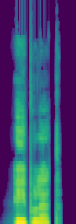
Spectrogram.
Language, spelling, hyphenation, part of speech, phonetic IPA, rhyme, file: Hungarian, épület, épü‧let, noun, [ˈeːpylɛt], -ɛt, Hu-épület.ogg
- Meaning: building (a closed structure with walls and a roof)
